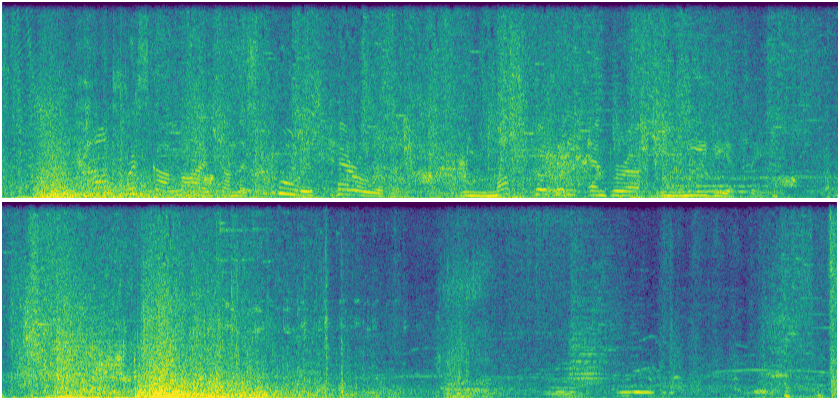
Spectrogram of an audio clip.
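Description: Video game combat sounds clash and burst with magic effects.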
